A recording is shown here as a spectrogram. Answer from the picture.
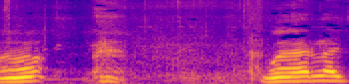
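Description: A man's voice speaking in short phrases, with a pause of about a second in the middle.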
